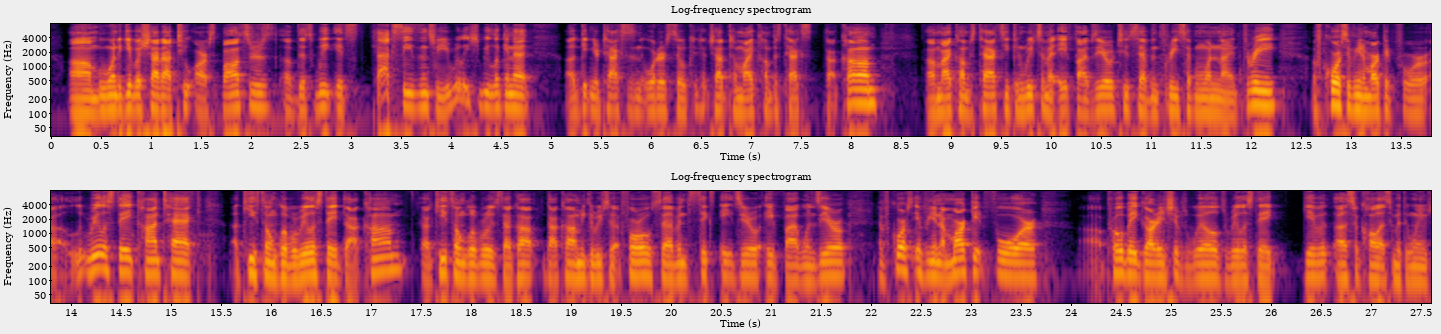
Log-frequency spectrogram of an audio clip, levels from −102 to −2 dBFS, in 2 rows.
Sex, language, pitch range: male, English, 105-135 Hz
